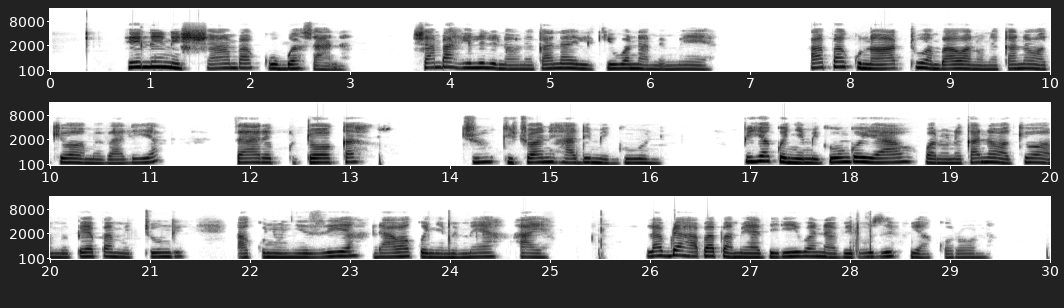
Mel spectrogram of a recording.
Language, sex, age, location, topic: Swahili, female, 50+, Nakuru, health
